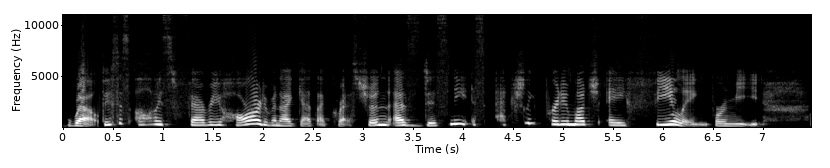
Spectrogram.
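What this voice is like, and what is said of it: Mixed British and American English accent. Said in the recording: “my accent is actually a mix between those ... sometimes some words I pronounce in British English and sometimes in American English ... your amazing accent”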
